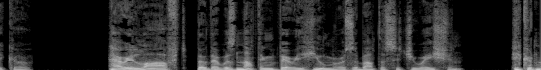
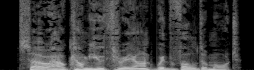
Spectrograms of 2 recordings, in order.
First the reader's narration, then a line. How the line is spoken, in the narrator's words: asked Harry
